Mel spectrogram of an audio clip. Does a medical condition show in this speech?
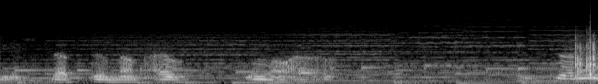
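Yes: multiple sclerosis; progressive form.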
